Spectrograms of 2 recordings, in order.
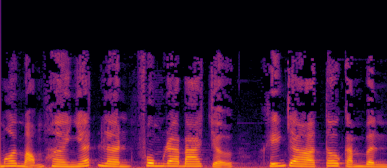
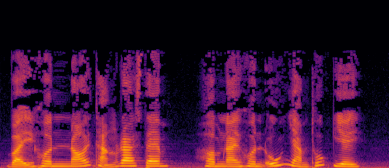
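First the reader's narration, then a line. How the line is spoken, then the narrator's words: Cold question. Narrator (Vietnamese): Tô Cẩm Bình lạnh lùng hỏi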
